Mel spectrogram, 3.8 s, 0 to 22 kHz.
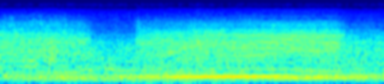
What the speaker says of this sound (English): Listen to that big straight 6.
